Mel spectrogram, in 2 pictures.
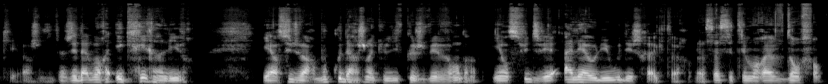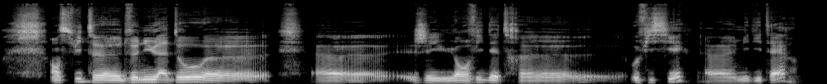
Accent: Nancy, Grand Est, France; also born or lived in Paris region; Je suis lorrain. Je suis de la région de Nancy. Okay. Et je suis né en région parisienne.

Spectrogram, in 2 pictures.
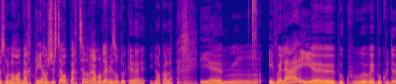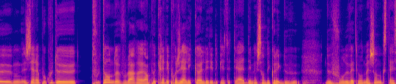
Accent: Toulouse, Occitanie, France; also born or lived in Maisons-Laffitte; J'ai grandi à Toulouse. Toujours grandi à Toulouse, et ma famille vient de Lille à l'origine. Donc tous mes cousins, mes grands-parents, enfin tout le monde est à Lille. Mais on a bougé pour le boulot de mon père quand moi j'avais 1 an, je pense. Et donc j'ai toujours vécu à Toulouse

